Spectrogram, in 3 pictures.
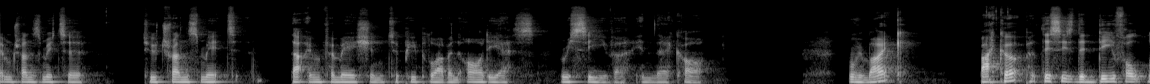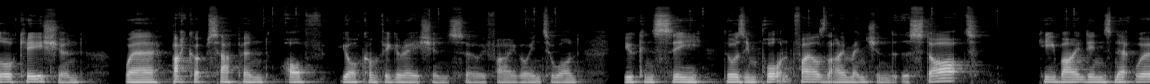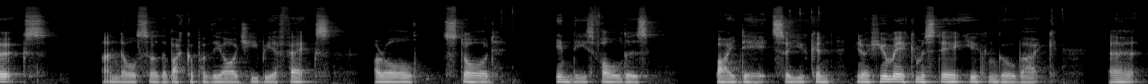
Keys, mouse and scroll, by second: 1.1 click, 7.9 click, 9.8 click, 10.0 click, 14.1 click, 14.4 click, 15.8 click, 16.8 click, 17.0 click, 18.4 click, 19.6 click, 20.7 click, 21.5 click, 22.2 click, 23.9 click, 28.0 click, 30.9 click, 31.1 click, 33.5 click.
